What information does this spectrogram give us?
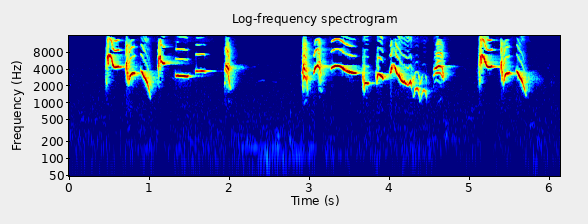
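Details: Oriental magpie-robin singing to spur other birds into song: rich, varied whistled phrases with sharp upslurs and downslurs, delivered in three energetic bursts separated by brief silences.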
